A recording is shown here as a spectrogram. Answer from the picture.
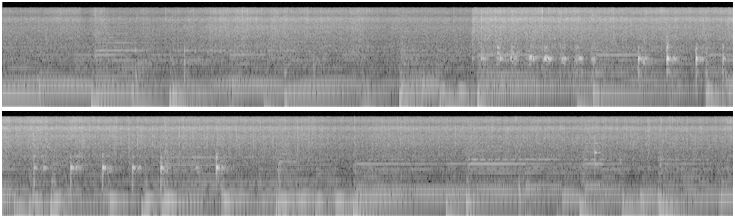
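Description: Shrimp and diced vegetables sizzling in a hot stainless steel wok, stirred and scraped with a wooden spatula. The sizzle grows louder about five seconds in, with a quick run of scraping strokes until about nine and a half seconds. Soft background music plays under it.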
